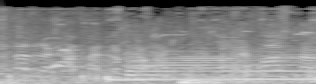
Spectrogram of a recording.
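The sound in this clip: Horses' hooves clip-clop beneath loud shouting voices as a hunting party loads its game onto the horses at nightfall on a mountain.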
